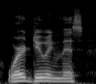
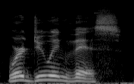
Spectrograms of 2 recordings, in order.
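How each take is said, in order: First: Lightly voiced press secretary, brisk; mock official reassurance. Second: Slow mock reassurance. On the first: Mocking the press secretary's reply, lightly voiced. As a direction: toss it off like a spokesperson. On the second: Mocking the press secretary's reply, very slow. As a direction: draw it out very slowly, mocking. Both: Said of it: "your tone of how you said things".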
